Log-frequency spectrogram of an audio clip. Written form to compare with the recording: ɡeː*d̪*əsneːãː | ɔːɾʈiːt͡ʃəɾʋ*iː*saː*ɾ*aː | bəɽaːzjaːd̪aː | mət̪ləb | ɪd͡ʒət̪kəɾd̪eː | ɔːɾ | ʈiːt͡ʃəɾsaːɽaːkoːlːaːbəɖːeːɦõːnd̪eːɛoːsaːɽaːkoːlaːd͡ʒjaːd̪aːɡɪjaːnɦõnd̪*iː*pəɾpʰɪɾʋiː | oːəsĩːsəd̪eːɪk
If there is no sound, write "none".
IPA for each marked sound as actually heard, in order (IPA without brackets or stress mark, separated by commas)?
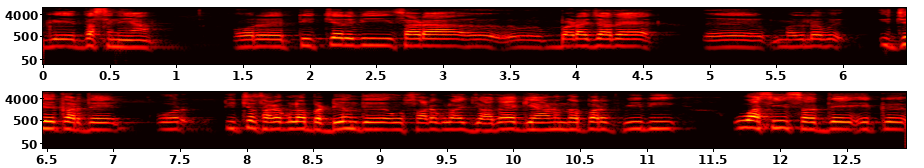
d̪, iː, ɽ, aː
